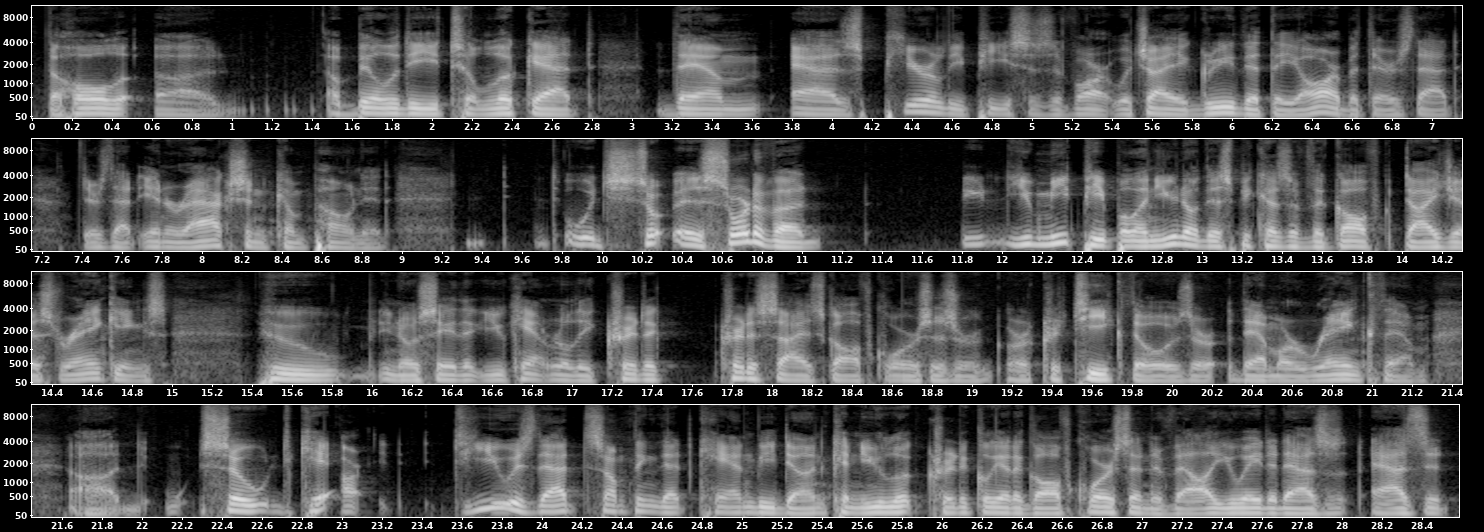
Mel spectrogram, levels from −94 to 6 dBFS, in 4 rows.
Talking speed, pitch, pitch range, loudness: 195 wpm, 110 Hz, 100-120 Hz, -18 LUFS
